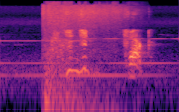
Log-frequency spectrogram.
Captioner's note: zap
